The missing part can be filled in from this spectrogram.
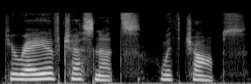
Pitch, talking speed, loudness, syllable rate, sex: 225 Hz, 120 wpm, -16 LUFS, 3.1 syllables/s, female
